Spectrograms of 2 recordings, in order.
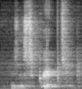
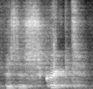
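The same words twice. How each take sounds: First: There's a script whispered softly. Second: Said in the usual way. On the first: Shown as a demonstration. Host hinting at life's hidden script, whispered. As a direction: breathe There's a script like a secret.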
